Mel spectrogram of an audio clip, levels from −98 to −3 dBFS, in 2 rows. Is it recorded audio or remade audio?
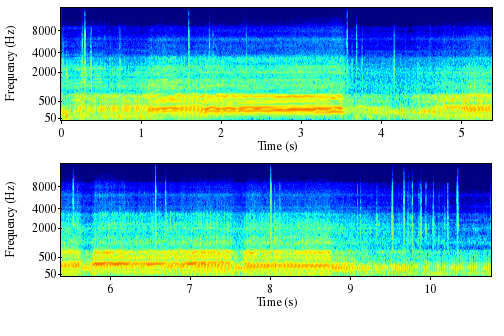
recorded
